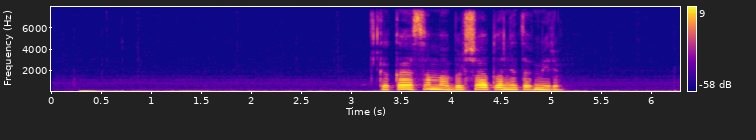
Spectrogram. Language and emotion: Russian, neutral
